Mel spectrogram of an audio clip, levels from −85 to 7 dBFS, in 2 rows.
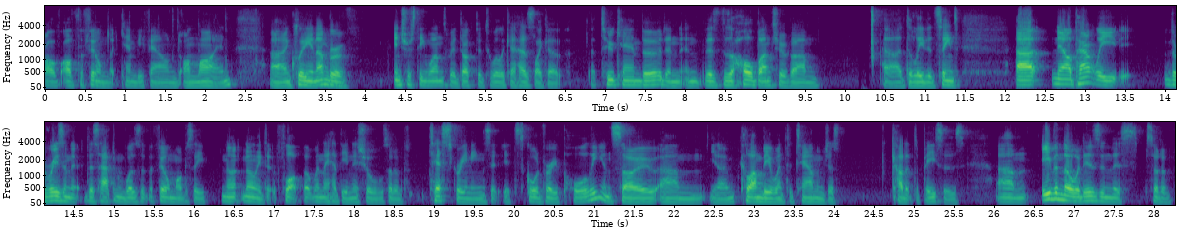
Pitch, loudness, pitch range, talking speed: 95 Hz, -26 LUFS, 85-110 Hz, 200 wpm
